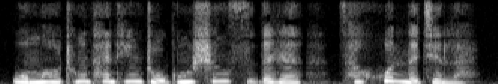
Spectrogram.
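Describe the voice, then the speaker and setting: A woman plays a loyal young palace maid in a storybook tale. Her voice sits higher and lifts with urgency. She speaks quickly and earnestly, with a slight huskiness. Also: expressive, dark tone, no echo, clean studio sound. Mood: urgent. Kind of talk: children's story narration.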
